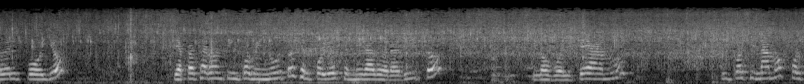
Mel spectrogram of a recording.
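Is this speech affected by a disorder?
No.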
